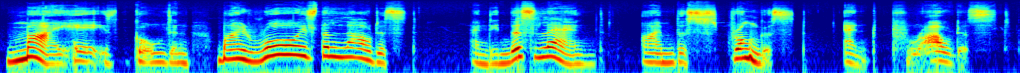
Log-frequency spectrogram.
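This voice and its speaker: Lady doing a big proud lion king for a kids story, boastful, slow n commanding, bit far from mic. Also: medium pitch, lively intonation, no room sound. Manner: purring, boastful. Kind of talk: children's storybook read-aloud.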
